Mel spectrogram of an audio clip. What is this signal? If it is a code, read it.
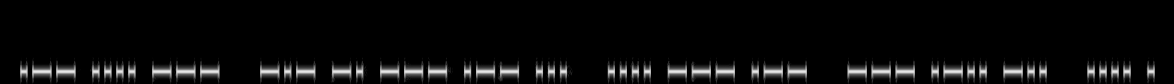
Morse code, heard as a keyed tone, about 20 wpm, 600 Hz. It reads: WHO KNOWS HOW OLD HE
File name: the old man and the sea / the old man and the sea part 1 20wpm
